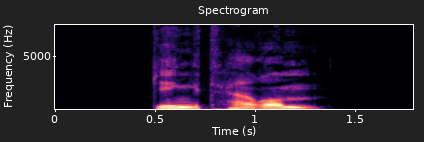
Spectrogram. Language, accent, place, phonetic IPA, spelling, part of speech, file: German, Germany, Berlin, [ˌɡɪŋt hɛˈʁʊm], gingt herum, verb, De-gingt herum.ogg
- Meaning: second-person plural preterite of herumgehen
